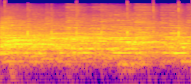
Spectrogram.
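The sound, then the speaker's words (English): A concert crowd cheers and screams in a dense, steady roar that holds at an even loudness, with brief higher shouts poking out of the wash of voices. “scream, man. Make some fucking noise.”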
